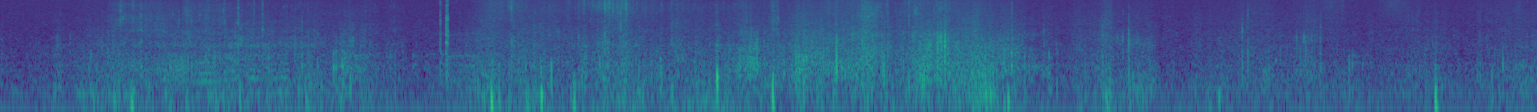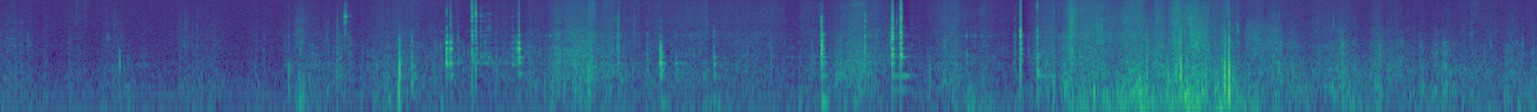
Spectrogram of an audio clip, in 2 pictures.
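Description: Clothing and dry grass rustling as a shooter gets down prone with a Springfield Trapdoor rifle. A quick series of sharp clicks comes about twenty seconds in as the rifle is handled, then more rustling near the end.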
